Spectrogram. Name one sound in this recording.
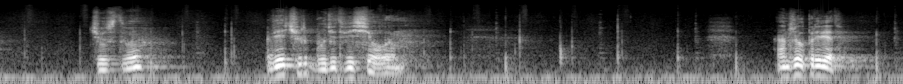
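A man talks nearby in short, calm phrases.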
